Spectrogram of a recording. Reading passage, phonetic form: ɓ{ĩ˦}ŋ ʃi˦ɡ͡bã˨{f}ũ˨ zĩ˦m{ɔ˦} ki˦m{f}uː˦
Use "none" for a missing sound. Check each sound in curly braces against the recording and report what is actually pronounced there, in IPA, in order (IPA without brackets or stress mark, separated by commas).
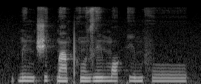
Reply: ĩ˨, pʰ, ɔ˦, f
